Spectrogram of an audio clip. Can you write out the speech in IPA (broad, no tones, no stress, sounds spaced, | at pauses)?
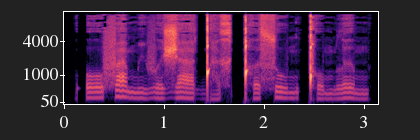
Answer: ʔ o f æ m i β ɘ ʒ æ ɡ͡ǃ æ x ǃʰ ə s u m ǃʰ o m l ɘ m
